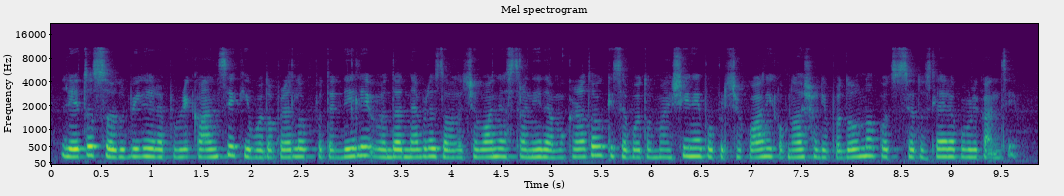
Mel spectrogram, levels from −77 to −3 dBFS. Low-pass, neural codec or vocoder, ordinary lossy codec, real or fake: 10.8 kHz; none; none; real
